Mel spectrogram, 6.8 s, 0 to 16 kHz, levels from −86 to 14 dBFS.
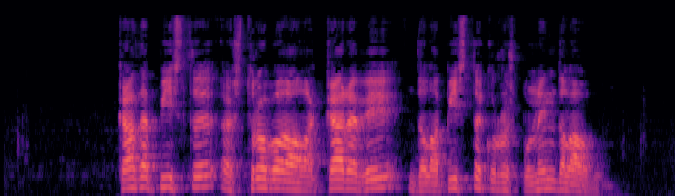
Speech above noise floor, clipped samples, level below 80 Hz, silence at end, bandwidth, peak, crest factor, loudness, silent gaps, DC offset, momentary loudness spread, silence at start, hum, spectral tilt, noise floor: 49 dB; under 0.1%; -66 dBFS; 0.75 s; 11.5 kHz; -4 dBFS; 20 dB; -22 LUFS; none; under 0.1%; 11 LU; 1.2 s; none; -4.5 dB/octave; -72 dBFS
